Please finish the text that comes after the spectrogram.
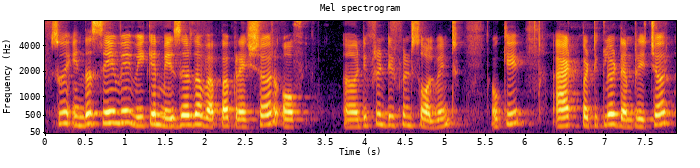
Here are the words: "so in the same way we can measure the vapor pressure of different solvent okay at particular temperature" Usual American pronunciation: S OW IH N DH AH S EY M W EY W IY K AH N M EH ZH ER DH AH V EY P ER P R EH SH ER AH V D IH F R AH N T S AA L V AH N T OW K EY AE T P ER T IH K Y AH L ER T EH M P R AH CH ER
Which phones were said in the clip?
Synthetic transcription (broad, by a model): S OW IH N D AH S EY M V EY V IY K AH N M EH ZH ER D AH V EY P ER P R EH SH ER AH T D IH F R AH N T S AA L V AH N T OW K EY AE T P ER T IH K Y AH L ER T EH M P R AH CH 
